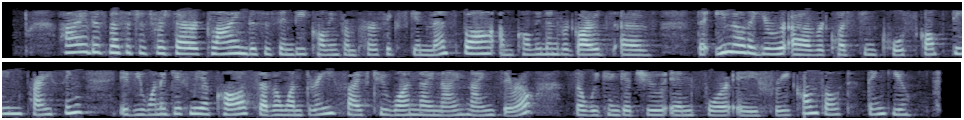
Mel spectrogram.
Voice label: voicemail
